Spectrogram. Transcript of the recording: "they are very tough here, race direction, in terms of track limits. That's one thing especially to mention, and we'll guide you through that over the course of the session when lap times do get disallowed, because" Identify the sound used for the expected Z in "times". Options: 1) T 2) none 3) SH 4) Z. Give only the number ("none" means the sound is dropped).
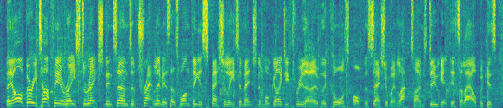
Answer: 4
